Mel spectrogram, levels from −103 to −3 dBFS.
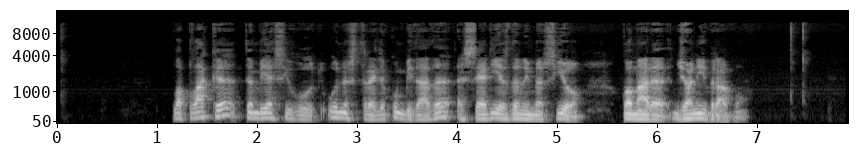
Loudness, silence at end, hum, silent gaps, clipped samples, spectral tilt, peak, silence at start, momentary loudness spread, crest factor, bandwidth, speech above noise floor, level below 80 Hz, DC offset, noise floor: -31 LUFS; 1 s; none; none; under 0.1%; -6.5 dB/octave; -10 dBFS; 1.15 s; 11 LU; 22 dB; 11.5 kHz; 58 dB; -52 dBFS; under 0.1%; -88 dBFS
